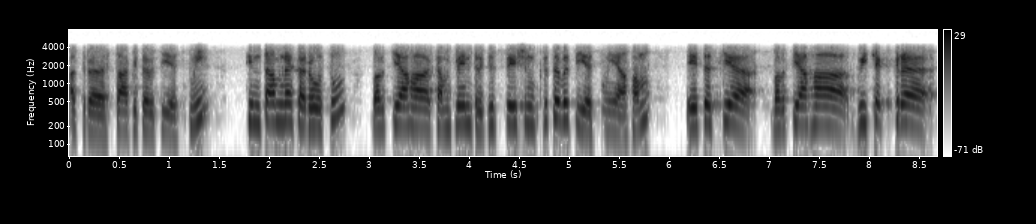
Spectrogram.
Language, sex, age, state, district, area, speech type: Sanskrit, female, 45-60, Tamil Nadu, Chennai, urban, conversation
